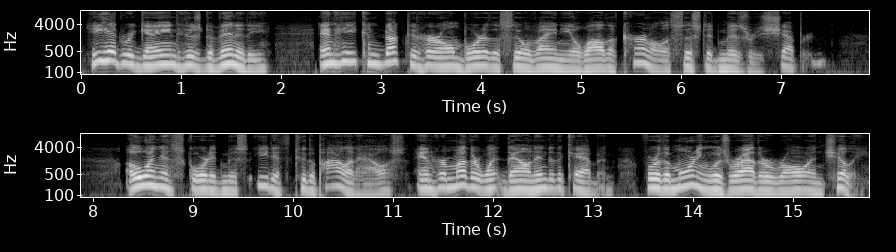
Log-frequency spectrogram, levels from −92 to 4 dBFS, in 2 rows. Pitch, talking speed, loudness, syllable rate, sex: 160 Hz, 170 wpm, -19 LUFS, 5.1 syllables/s, male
